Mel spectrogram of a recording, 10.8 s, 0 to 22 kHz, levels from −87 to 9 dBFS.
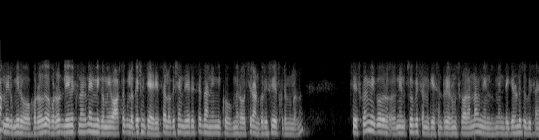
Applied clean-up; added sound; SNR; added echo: none; none; none; none.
